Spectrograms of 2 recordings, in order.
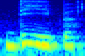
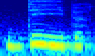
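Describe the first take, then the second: The two takes are said the same way.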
